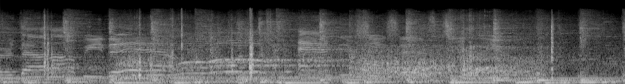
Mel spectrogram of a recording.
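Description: Instrumental stretch of a rock song with a steady bass beat. Over it come sharp clacks of a skateboard on concrete and metal, the loudest about halfway through.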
